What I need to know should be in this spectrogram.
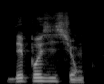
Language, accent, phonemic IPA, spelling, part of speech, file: French, France, /de.po.zi.sjɔ̃/, déposition, noun, LL-Q150 (fra)-déposition.wav
- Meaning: deposition, statement, testimony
